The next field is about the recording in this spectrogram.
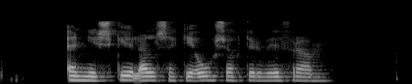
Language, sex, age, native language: Icelandic, female, 30-39, Icelandic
